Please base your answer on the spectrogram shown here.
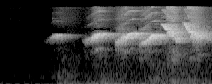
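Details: Double-collared seedeater in tui-tui song: a short whistled note, a brief pause, then a loud cascade of quick, rising and falling high chirps.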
